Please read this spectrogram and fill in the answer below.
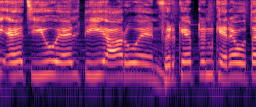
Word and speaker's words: Hultron: अल्ट्रॉन बताता है कि HULTRON। फिर कैप्टन कह रहा होता है कि क्या इसे अल्ट्रॉन की बजाय अल्ट्रॉन के रूप में नहीं पढ़ा जाता? अल्ट्रॉन गुस्से से कहता है कि H साइलेंट है, यह H ऑफ अल्ट्रॉन है।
